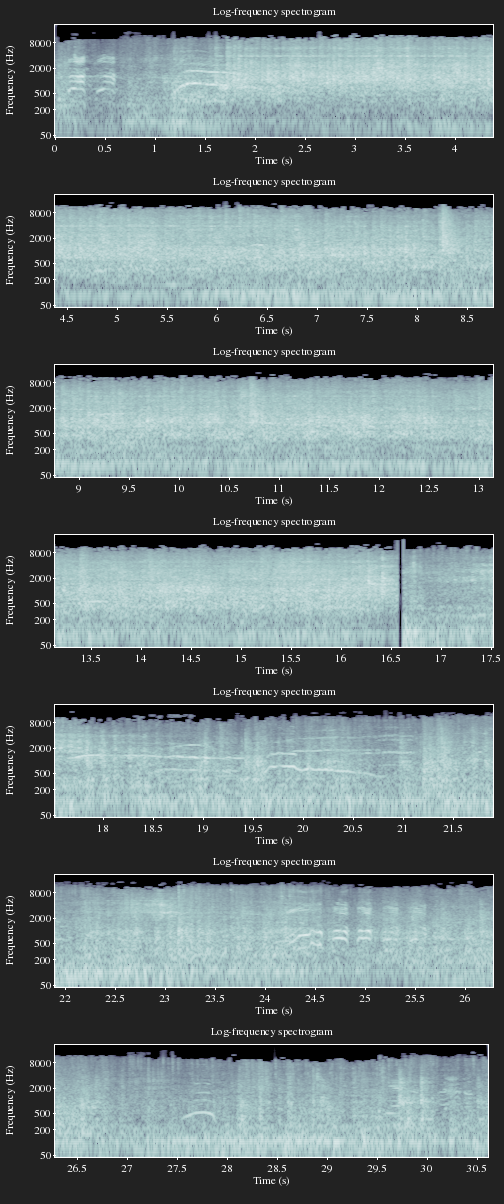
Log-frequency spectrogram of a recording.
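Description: Big Thunder Mountain Railroad mine-train roller coaster running along its track at speed: a continuous loud rumble and clatter of the cars on the rails, with riders' voices calling out now and then.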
